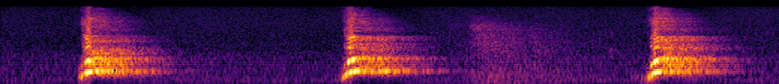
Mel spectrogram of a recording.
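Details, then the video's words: Roka the dog delivers three sharp, evenly spaced barks roughly every two seconds, each bright and clipped with a brief fading tail. "Roka barking !!"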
